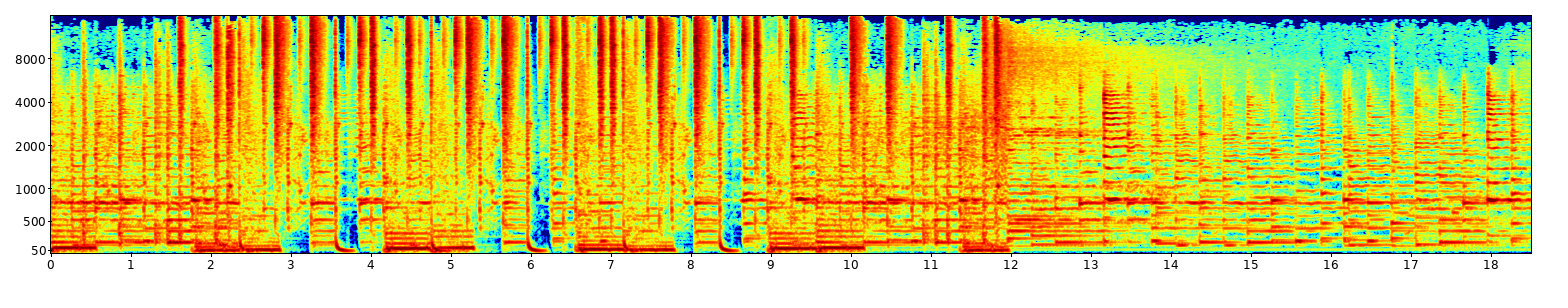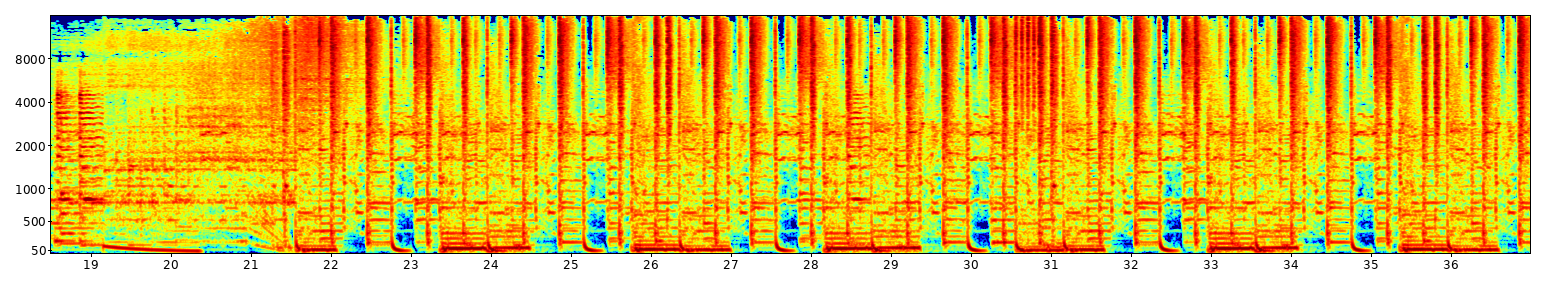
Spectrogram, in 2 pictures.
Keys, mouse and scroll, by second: 1.3 click, 2.0-2.4 scroll down 5, 2.4 shift+middle click, 2.6-3.0 shift+scroll up 1, 4.1-5.2 drag, 5.6 shift+click, 6.6-7.0 scroll up 4, 7.0 shift+middle click, 7.4-8.1 scroll up 5, 8.1-8.5 scroll down 1, 8.5 shift+click, 8.8 shift+click, 9.0 shift+click, 9.2 shift+click, 9.5 shift+click, 9.7 scroll up 1, 9.9 shift+middle click, 10.4-10.8 scroll down 5, 10.8 shift+click, 11.0 shift+click, 11.3 shift+click, 11.5 shift+click, 12.0 shift+click, 12.2 shift+click, 12.4 shift+middle click, 13.1 shift+click, 13.3 shift+click, 13.9 shift+click, 14.5 shift+click, 14.7 shift+click, 15.1 shift+click, 15.3 shift+click, 15.6 shift+click, 15.8-17.1 scroll up 5, 17.1 middle click, 17.4 scroll down 4, 18.2 shift+middle click, 18.8-19.2 scroll up 1, 19.2-20.6 shift+middle drag, 20.6 e, 23.0 scroll up 1, 23.1-27.0 middle drag, 27.0 g, 31.4 ctrl+b.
